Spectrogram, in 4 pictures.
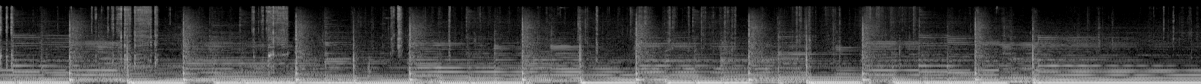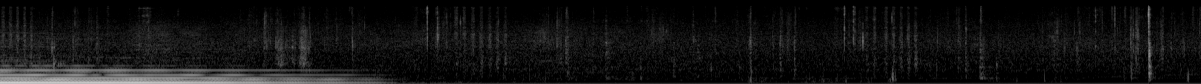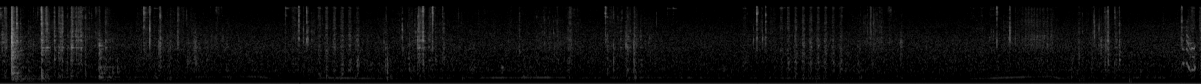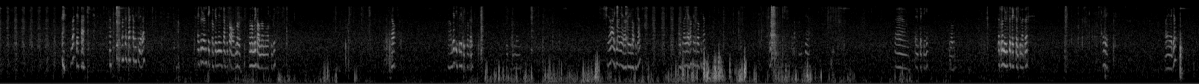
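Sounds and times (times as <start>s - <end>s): small clicks and scrapes: 0.0s - 1.8s, 2.5s - 3.1s, 14.7s - 30.8s, 31.4s - 33.2s, 33.8s - 48.0s
faint wavering hum: 0.0s - 16.0s
insulation rustling and crackling: 0.0s - 48.0s.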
